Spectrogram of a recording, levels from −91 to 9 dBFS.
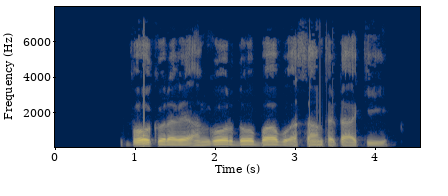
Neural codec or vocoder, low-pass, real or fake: none; 7.2 kHz; real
